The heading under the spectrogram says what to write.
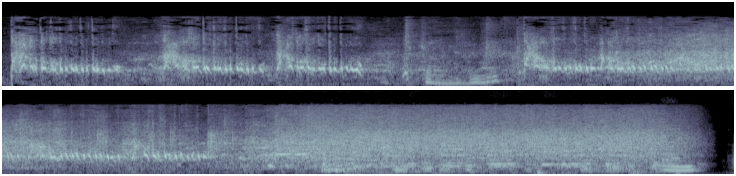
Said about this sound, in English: And this is your fourth place gobble. This is the Eastern Turkey.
